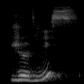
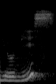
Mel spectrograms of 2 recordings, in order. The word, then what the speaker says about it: Jovis: Jovis, ou on peut le prononcer Jovis en latin, c'était Jupiter, le dieu Jupiter.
